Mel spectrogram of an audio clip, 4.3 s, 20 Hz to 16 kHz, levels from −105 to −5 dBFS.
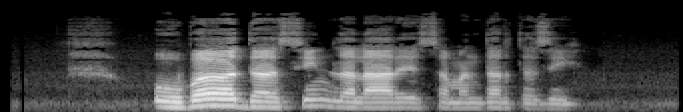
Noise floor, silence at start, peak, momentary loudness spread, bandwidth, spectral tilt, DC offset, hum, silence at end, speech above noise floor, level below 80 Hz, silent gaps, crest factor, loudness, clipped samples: -64 dBFS; 0.95 s; -2 dBFS; 22 LU; 9.6 kHz; -6 dB/octave; under 0.1%; none; 0.7 s; 42 dB; -72 dBFS; none; 22 dB; -19 LUFS; under 0.1%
